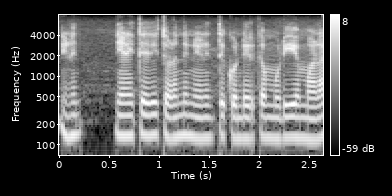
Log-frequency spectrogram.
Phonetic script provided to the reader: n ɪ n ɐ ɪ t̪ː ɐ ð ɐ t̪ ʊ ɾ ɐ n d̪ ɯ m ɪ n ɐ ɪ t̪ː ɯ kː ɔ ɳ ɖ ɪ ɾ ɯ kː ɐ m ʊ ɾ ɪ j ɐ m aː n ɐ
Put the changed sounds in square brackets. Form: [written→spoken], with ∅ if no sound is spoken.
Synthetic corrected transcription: n ɪ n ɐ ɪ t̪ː ɐ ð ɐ t̪ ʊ [ɾ→ɽ] ɐ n d̪ ɯ [m→n] ɪ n ɐ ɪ t̪ː ɯ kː ɔ ɳ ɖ ɪ ɾ ɯ kː ɐ m ʊ [ɾ→ɽ] ɪ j ɐ m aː n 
